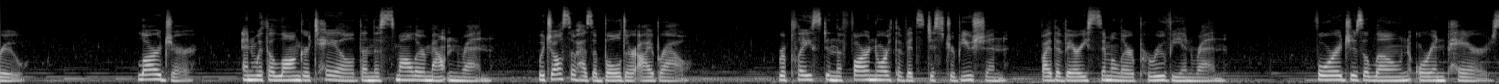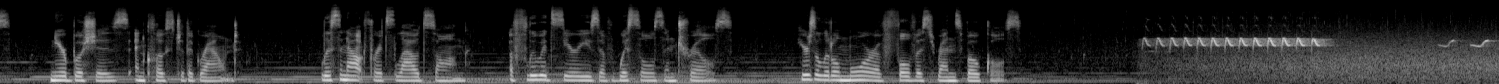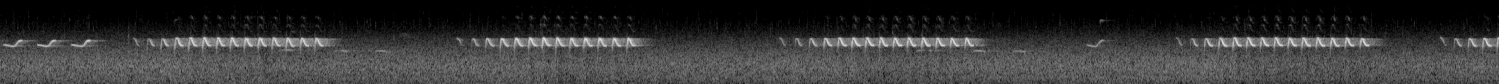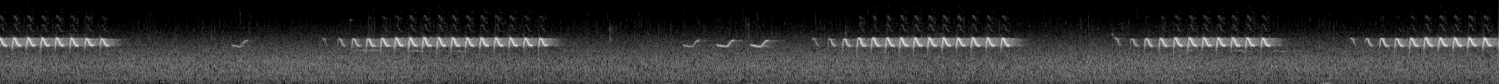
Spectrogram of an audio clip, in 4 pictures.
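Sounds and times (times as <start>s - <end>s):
steady hiss: 0.0s - 59.9s
wren singing fast trill: 26.4s - 28.4s, 29.4s - 36.5s, 37.8s - 39.9s, 41.7s - 43.8s, 44.4s - 46.2s, 48.2s - 50.6s, 51.8s - 55.2s, 56.1s - 57.8s, 58.5s - 59.9s.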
